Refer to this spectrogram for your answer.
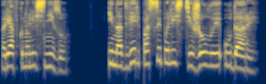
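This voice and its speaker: A woman narrating a first-person audiobook in a lively, mocking manner. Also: a little high, normal speed, no room sound, studio quality.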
